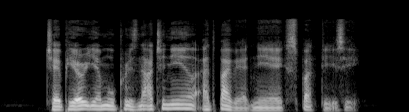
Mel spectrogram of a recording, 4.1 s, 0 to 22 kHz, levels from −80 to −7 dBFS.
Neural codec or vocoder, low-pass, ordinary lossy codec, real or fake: codec, 16 kHz in and 24 kHz out, 0.4 kbps, LongCat-Audio-Codec, two codebook decoder; 10.8 kHz; MP3, 64 kbps; fake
